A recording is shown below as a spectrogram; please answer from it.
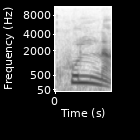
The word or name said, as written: khulanaa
